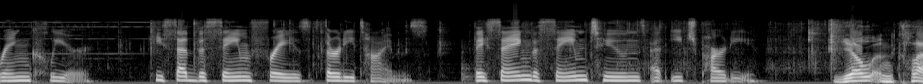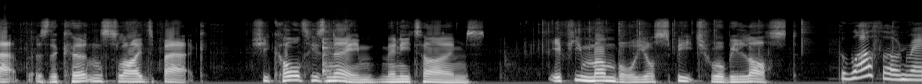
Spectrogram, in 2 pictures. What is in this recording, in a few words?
Office microphone sample; Audeze LCD GX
